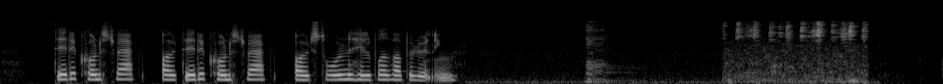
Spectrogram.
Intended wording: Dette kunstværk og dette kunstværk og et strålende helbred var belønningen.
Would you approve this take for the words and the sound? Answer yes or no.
no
